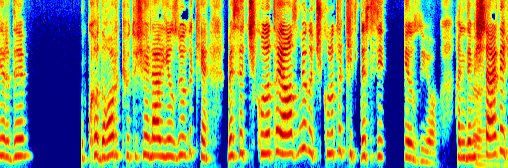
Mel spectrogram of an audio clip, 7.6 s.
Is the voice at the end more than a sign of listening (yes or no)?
no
